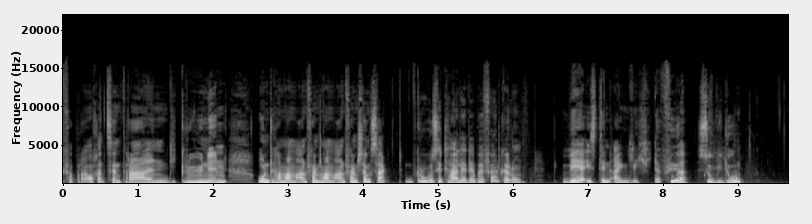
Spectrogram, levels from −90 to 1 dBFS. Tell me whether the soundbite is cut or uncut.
cut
